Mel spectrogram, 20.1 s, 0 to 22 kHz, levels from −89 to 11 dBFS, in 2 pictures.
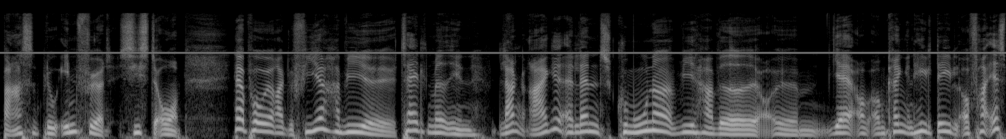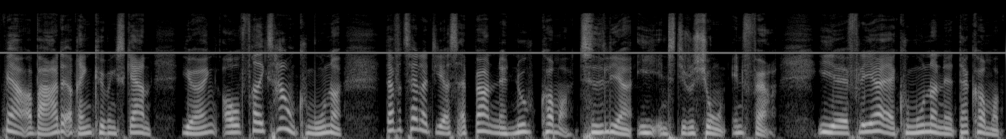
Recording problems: high-pitched whine; loud; throughout; 4.5 kHz, 9 dB below the speech

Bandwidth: 14.5 kHz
